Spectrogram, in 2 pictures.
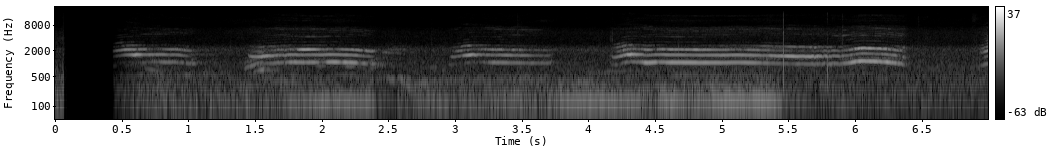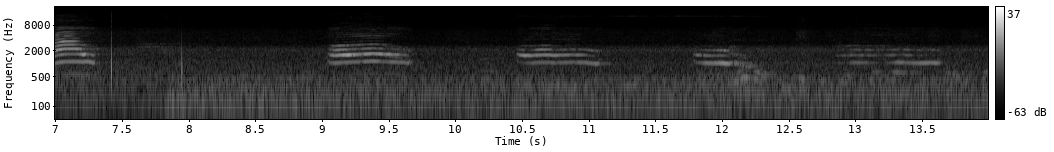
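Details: Street cats meowing and talking very loudly: a run of about ten clear, harmonic meows, some bending up then down, several in quick pairs, with short sharp clicks and a low hum underneath.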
